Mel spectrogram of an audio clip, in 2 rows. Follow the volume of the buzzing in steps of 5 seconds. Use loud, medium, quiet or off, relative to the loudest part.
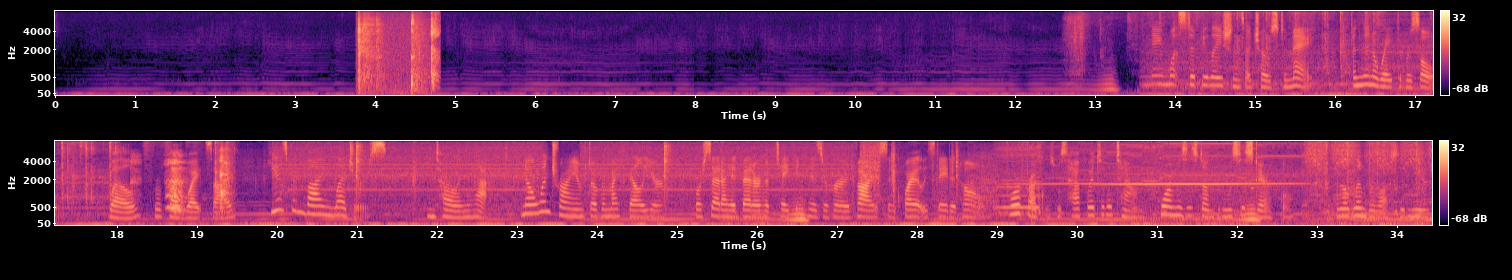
quiet, quiet, quiet, quiet, medium, loud, loud.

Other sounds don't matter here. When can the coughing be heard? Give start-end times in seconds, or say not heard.
3.8-4.8, 18.1-19.4.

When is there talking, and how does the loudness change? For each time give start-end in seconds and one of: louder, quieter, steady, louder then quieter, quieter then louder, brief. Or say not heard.
13.6-34.4 steady.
